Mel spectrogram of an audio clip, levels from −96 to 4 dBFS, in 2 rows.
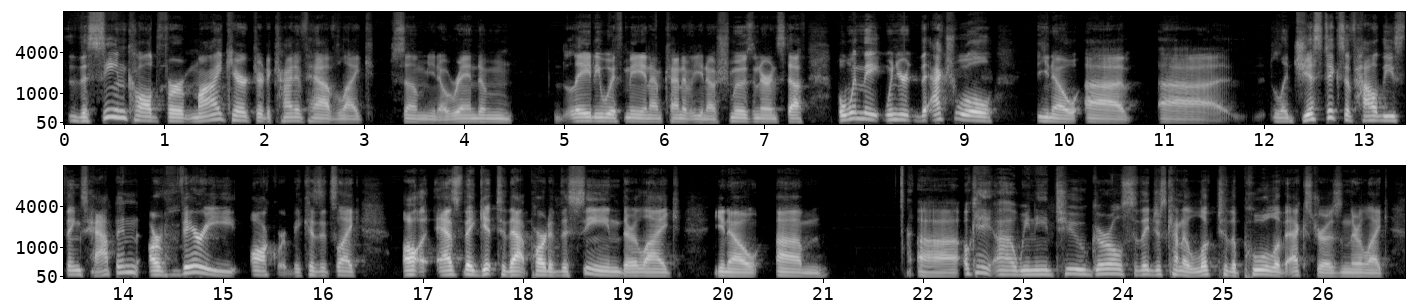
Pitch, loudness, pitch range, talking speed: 120 Hz, -25 LUFS, 100-140 Hz, 195 wpm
